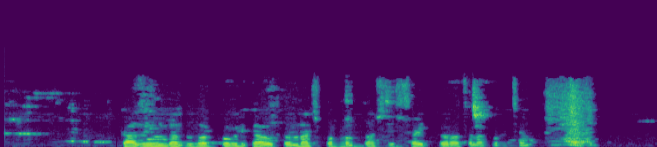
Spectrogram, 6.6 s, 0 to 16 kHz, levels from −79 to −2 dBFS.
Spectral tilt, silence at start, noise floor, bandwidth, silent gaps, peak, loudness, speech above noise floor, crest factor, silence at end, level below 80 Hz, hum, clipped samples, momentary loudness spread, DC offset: -5 dB/octave; 0.05 s; -60 dBFS; 8 kHz; none; -2 dBFS; -18 LUFS; 43 dB; 18 dB; 0.65 s; -58 dBFS; none; under 0.1%; 15 LU; under 0.1%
